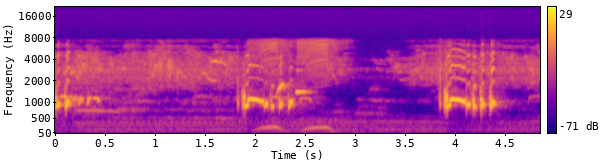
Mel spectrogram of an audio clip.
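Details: Zebra dove, Majapahit song style, delivers rolling pulsed coos at about two-second spacing. Two deep, low hooting notes sound in the middle, with faint background chirps and a low hum.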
